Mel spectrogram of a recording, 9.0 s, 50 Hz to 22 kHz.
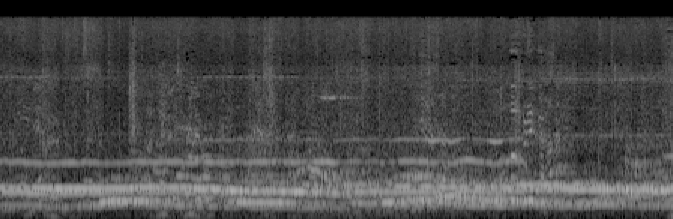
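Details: Group of timber wolves at Tama Zoological Park, Japan, September 2015, all starting to howl at once after feeding: layered, drawn-out howls holding steady pitches with wavering, rising and falling voices woven through a continuous chorus.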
